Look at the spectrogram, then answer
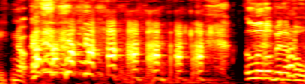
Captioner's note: laughter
